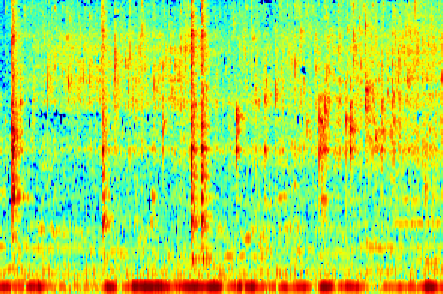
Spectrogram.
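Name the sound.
butter added to hot oil in pan, paneer butter masala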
